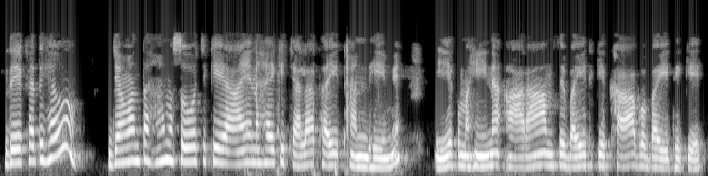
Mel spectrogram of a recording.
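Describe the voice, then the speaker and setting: A woman voicing grumbling, gossipy village sisters-in-law in a cartoon, speaking with an Awadhi accent and a drawn-out delivery. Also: sits high. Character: scheming, complaining village women, sisters-in-law in family squabble. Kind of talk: cartoon dialogue in rural dialect.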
